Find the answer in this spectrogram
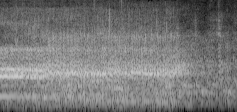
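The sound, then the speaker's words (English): A voice imitates an elephant fart heard at the zoo, with one long, loud, raspy blast held for about two seconds, steady and buzzing, then tapering off at the end. “I saw the elephant fart that day.”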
